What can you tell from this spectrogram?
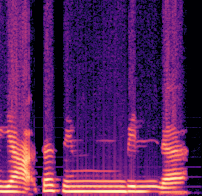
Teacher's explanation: جب میم ساکن کے بعد حرف با آ جائے تو وہاں پہ ہم غنہ کے ساتھ اخفاء کریں گے، اور اس کی مقدار جو ہے وہی 1 الف کے برابر یا 2 حرکت کے برابر ہوگی. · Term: اخفاء شفوی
